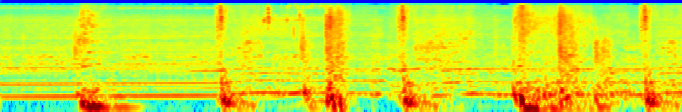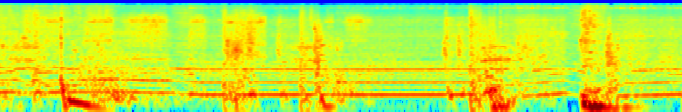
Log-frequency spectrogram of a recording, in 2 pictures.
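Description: A ball thuds loudly when struck, several times.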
